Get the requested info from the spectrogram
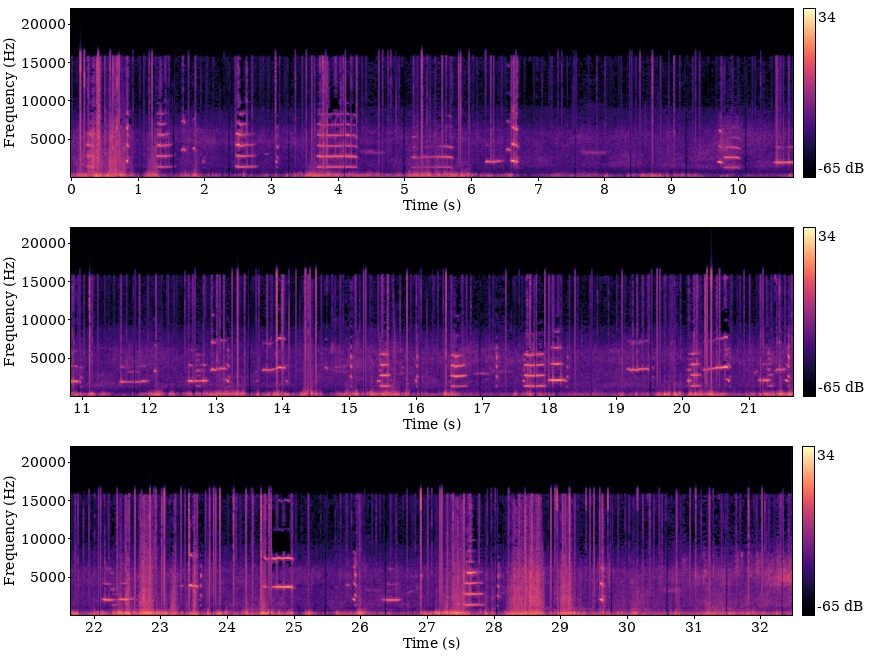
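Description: Wind gusting over an outdoor nest-cam microphone, with many short, high bird chirps and peeps scattered throughout.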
